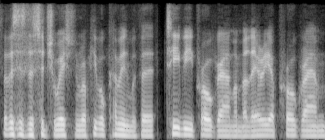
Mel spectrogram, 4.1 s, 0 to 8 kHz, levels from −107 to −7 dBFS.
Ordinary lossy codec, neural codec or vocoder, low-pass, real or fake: MP3, 64 kbps; codec, 16 kHz, 0.8 kbps, ZipCodec; 7.2 kHz; fake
